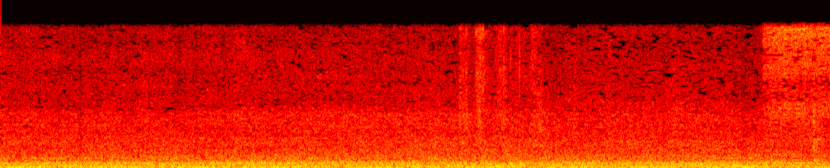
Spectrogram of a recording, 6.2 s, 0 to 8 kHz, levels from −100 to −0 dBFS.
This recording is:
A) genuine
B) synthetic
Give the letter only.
A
